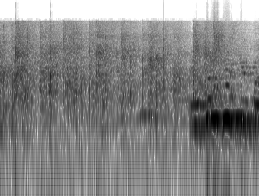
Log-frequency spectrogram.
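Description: Audience applause at a talk, a dense patter of clapping that swells louder near the end, mixed with voices.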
